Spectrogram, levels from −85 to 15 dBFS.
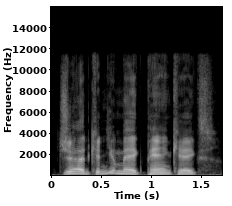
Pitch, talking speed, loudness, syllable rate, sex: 150 Hz, 175 wpm, -18 LUFS, 4.6 syllables/s, male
